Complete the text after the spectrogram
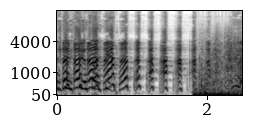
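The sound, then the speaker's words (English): Cartoonish head-exploding sound effect: a rapid run of warbling, bouncing pulsed tones, then an abrupt loud noisy burst that carries on to the end. “Do we have any like fun parade sound effects?”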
